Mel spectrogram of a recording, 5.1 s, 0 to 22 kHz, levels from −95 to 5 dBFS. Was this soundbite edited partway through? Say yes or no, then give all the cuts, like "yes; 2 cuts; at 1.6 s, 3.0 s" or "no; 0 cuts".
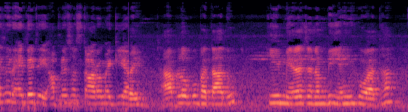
yes; 1 cut; at 1.6 s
